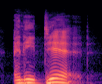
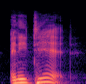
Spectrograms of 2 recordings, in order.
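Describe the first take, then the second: No difference in how they are said.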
